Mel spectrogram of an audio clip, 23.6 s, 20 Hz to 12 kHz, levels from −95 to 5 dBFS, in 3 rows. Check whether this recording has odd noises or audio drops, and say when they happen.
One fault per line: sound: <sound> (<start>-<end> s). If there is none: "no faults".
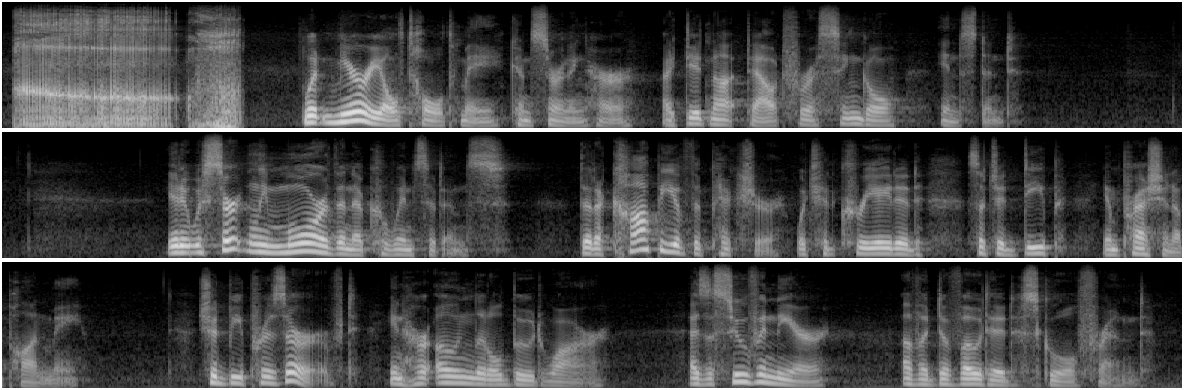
sound: breath (0.1-1.6 s)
